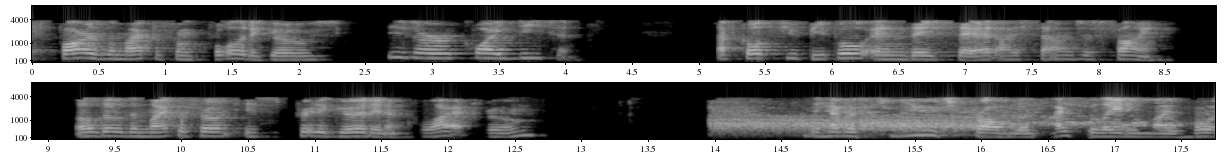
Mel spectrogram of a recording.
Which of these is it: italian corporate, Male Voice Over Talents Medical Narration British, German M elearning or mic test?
mic test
